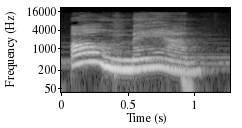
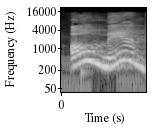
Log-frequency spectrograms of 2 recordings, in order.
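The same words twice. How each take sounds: First: It sounds annoyed and frustrated. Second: It sounds happy and delighted. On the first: Something bad has happened. "this is unpleasant, this is frustration" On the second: Something great has happened. "Completely different emotion, same phrase"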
